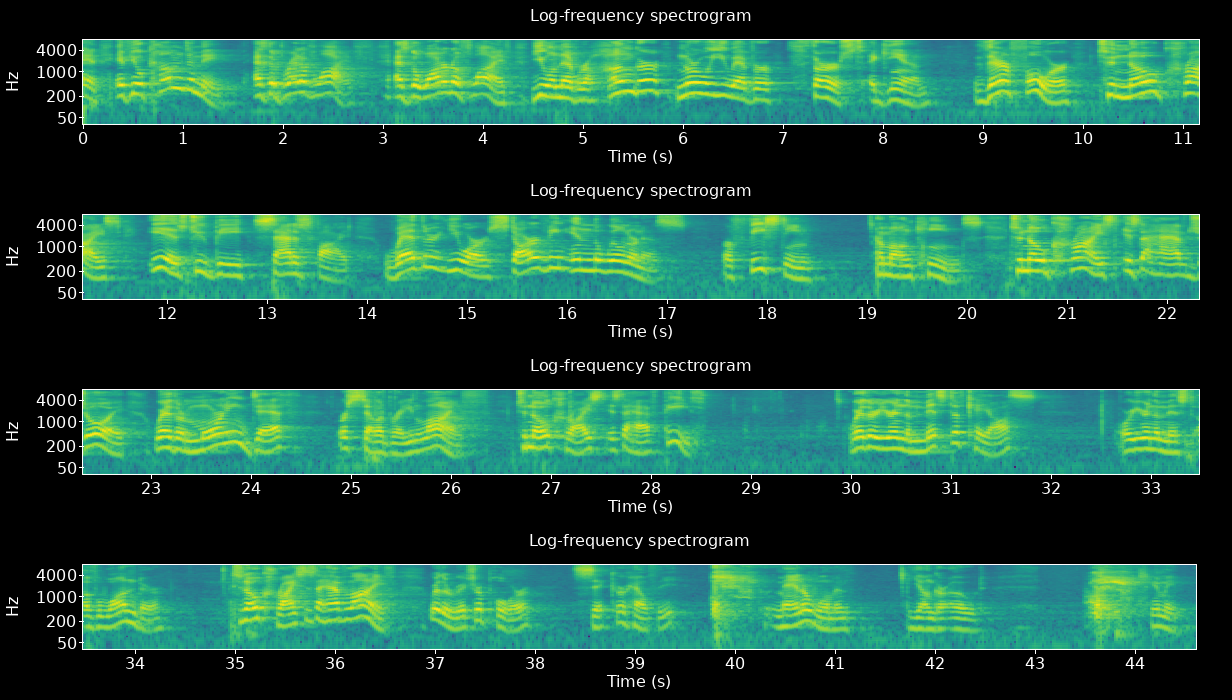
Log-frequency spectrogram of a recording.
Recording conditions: large echoing room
